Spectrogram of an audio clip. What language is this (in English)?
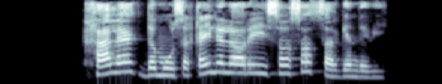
Pashto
